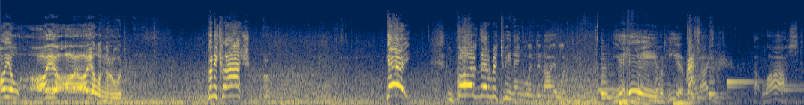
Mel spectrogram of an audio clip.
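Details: Adult man with Tourette syndrome whose speech is interrupted by involuntary vocal tics; vocal tics (Tourette syndrome).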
